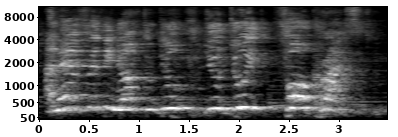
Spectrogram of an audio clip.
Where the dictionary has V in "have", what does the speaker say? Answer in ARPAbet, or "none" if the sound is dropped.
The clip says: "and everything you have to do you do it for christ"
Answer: F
